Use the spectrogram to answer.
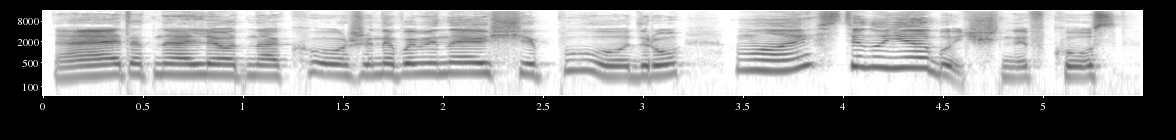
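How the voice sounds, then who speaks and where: A woman voicing a refined, sinister male ghoul gourmet in a storybook reading, slow and theatrical. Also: a little high, clean tone, natural voice. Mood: savoring. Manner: slow, savoring, theatrical delivery.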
